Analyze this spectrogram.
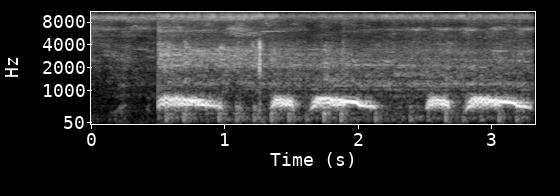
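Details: Zebra dove, local type, singing to lure other zebra doves; after a quiet start comes a loud trilled coo, then paired short and long purring notes, with faint clicking underneath.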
